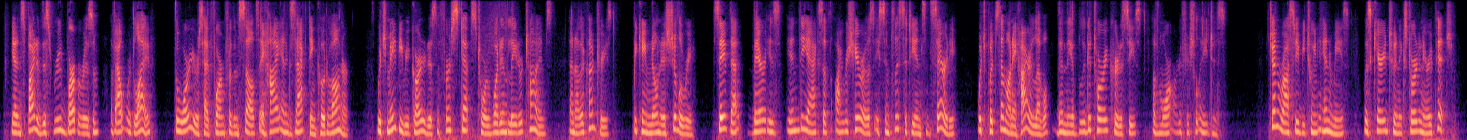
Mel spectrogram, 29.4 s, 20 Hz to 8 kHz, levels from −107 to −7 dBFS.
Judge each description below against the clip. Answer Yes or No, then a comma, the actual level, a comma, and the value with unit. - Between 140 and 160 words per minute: No, average, 170 wpm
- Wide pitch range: No, average, 4.2 semitones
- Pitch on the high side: Yes, high, 195 Hz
